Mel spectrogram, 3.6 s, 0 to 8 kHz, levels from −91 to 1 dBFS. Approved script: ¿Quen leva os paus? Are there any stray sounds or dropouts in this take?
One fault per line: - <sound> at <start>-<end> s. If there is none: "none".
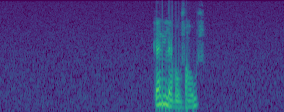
none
